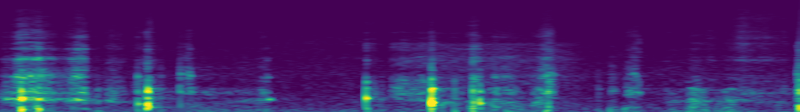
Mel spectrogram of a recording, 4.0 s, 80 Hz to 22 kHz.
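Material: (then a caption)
Cardboard. A small, hollow white cardboard gift box with a gold band is held in both hands and scratched and tapped with long nails. Short, dry taps with a papery, hollow knock around 420 Hz stand out over soft, faint scratching, each dying away almost instantly in a quiet, close space.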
